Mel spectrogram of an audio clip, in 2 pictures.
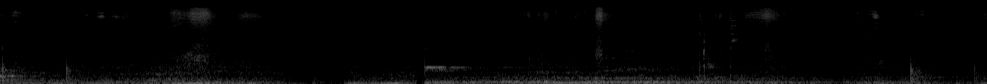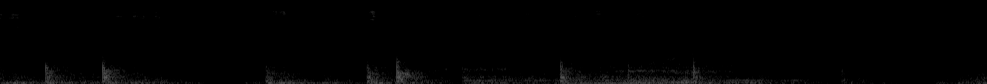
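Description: A pen scratches steadily across a writing surface in continuous close strokes with brief pauses between bursts, with no voices over it.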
